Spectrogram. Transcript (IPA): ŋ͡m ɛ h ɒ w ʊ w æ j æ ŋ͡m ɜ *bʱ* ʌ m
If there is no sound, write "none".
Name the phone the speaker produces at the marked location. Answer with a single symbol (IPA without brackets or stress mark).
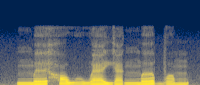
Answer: b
